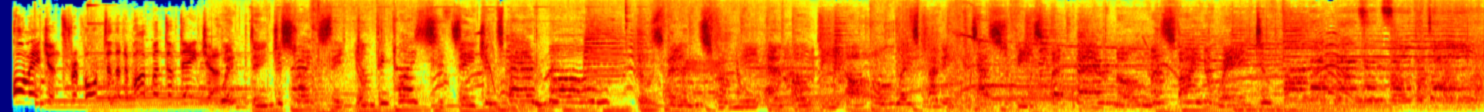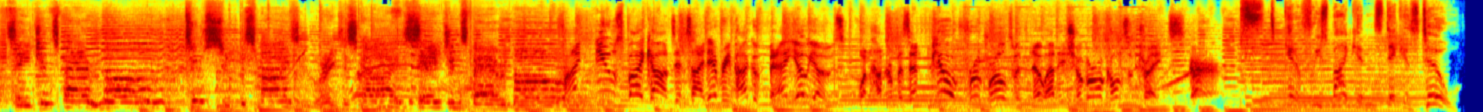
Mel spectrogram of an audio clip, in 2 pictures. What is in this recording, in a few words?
Commercial; Bears Super Spy Adventure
